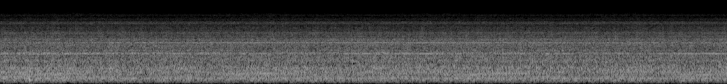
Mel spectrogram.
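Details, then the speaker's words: Adcock Shipley horizontal mill, first run after draining gearbox oil full of metal and sludge: steady, even gear whir with a constant high tone and no knocking or grinding; sounds normal, though the motor bearings may need replacing. "doesn't sound bad and the electronics work on it"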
